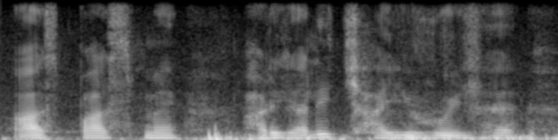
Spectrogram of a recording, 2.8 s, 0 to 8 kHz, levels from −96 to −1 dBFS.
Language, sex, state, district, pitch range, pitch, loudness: Hindi, male, Karnataka, Bangalore, 140-145 Hz, 145 Hz, -20 LUFS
